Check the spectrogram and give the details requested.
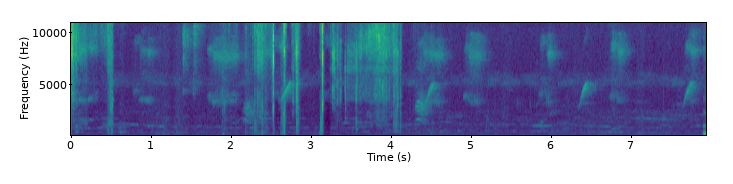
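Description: Birds chirping: short rising chirps repeated about once a second. In the first half there are a few sharp clicks and a brief rush of noise.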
